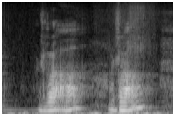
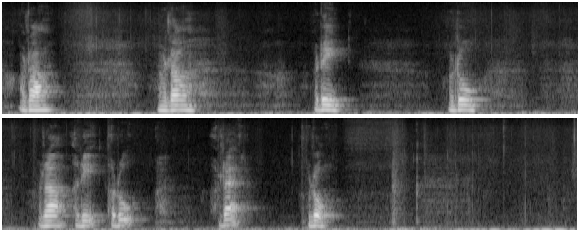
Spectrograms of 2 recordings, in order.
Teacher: So the point is just to glide with the tip of the tongue, to glide against this palate, and it will be Ra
